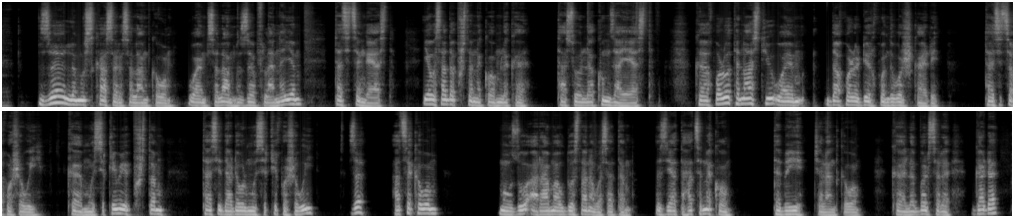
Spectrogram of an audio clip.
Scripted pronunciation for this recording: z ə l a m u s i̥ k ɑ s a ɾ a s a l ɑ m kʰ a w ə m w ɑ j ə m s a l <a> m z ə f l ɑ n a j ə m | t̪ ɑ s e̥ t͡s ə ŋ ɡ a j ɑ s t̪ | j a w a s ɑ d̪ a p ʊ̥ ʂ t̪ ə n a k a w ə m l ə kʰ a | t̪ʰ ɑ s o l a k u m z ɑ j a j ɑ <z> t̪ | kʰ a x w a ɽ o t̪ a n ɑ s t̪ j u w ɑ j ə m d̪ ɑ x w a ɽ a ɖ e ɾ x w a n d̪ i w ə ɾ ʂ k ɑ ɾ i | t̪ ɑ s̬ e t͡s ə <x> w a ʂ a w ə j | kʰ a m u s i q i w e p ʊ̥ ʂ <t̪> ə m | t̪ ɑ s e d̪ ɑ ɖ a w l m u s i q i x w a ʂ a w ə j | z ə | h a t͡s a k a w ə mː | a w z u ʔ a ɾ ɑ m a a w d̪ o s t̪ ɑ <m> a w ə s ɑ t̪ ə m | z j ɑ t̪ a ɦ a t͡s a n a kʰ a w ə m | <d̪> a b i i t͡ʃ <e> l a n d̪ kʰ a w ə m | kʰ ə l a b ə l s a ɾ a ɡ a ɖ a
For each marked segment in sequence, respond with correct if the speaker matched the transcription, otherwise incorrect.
incorrect: ɑ, incorrect: s, correct, correct, incorrect: n, incorrect: t̪, incorrect: a

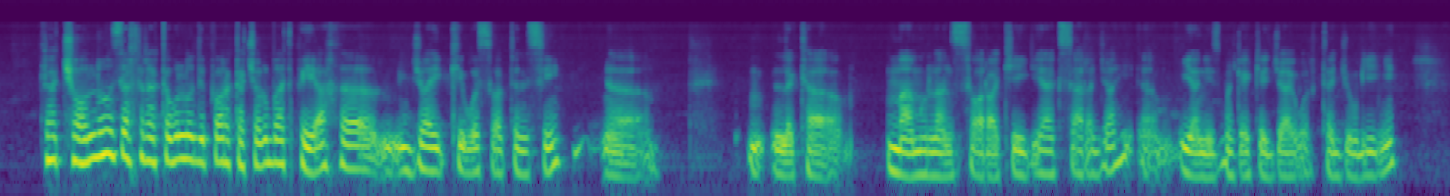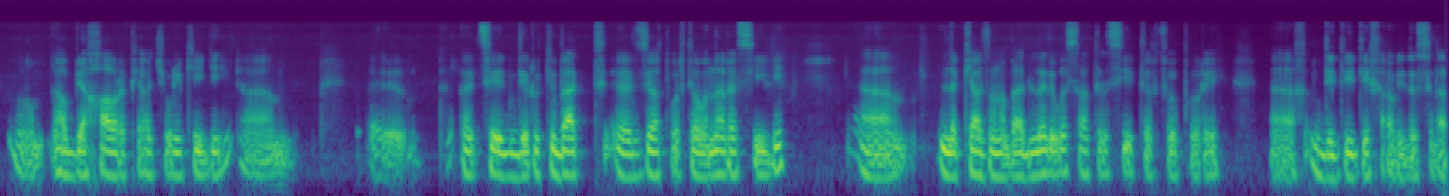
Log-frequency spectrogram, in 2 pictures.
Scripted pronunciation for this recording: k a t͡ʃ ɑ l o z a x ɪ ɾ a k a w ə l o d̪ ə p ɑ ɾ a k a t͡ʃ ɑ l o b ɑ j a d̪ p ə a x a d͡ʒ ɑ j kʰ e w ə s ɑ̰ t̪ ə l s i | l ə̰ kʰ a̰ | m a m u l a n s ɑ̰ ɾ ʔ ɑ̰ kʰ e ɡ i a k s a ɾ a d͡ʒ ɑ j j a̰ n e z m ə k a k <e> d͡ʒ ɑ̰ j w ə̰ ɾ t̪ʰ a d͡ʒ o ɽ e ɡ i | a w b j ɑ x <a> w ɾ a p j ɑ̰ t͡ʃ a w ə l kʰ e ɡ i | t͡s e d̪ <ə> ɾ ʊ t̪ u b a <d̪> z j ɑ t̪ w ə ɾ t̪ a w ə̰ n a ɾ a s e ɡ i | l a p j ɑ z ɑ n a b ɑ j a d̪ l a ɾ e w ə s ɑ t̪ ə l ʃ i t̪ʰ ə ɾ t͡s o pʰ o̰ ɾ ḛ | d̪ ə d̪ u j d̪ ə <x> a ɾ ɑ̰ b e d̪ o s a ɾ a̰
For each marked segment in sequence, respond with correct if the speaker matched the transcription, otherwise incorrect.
correct, incorrect: ɑ, correct, incorrect: t̪, correct

